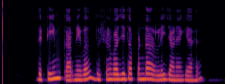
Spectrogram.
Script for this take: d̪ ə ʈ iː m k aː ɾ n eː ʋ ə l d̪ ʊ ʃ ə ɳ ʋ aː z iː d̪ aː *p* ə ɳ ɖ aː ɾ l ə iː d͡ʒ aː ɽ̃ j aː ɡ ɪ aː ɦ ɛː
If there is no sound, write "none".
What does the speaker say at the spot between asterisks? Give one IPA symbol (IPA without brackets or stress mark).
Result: p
